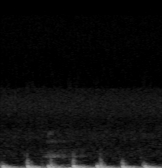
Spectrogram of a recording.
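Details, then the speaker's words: VAZ (Lada) with a tight, hard-turning steering wheel: dull deep knocks about four a second as a helper turns the wheel left and right; suspected worn steering rack, knock also felt when rocking the right tie rod. "Всем привет при повороте руля вправо или влево мы слышим вот такой звук Напарник у меня крутит руль и вот мы слышим вот такой"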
